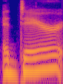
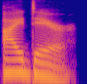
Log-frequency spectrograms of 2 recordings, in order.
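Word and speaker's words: Adair: Multiple people are saying a dare is pronounced I dare.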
